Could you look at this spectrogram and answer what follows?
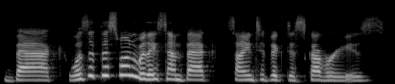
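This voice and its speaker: A woman's voice: mid-range voice, big pitch swings, normal speed, fairly bright tone, dry recording, studio quality. A woman co-hosting a podcast, talking casually about films in conversation. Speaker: podcast co-host. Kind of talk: casual film discussion.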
